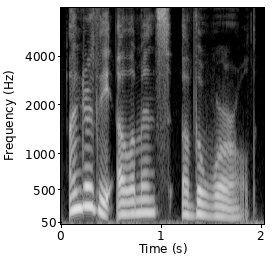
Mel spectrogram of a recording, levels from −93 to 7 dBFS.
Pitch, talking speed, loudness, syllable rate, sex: 170 Hz, 175 wpm, -16 LUFS, 5.3 syllables/s, female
